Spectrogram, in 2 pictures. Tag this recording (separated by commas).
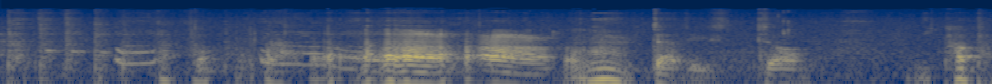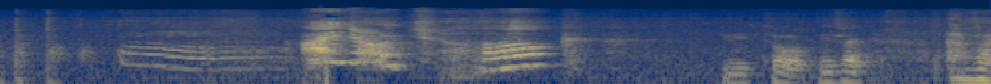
Yip, Speech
